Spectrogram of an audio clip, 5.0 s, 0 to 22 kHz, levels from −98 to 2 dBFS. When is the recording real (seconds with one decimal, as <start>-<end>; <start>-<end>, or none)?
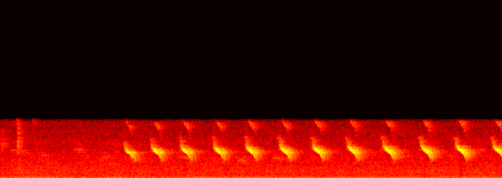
0.0-5.0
